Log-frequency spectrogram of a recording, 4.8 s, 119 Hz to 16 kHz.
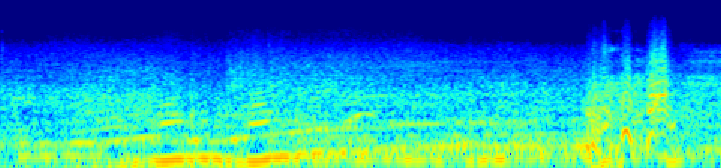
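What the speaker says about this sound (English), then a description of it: "here's the 112 car, the Tony Mellish machine, making all sorts of rackets and noises." The 112 race car roars around the track at the Rolling Thunder Expo 2018. Its loud engine revs rise and fall with gear changes, and a sharp burst of noise comes near the end, with no talk over it.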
